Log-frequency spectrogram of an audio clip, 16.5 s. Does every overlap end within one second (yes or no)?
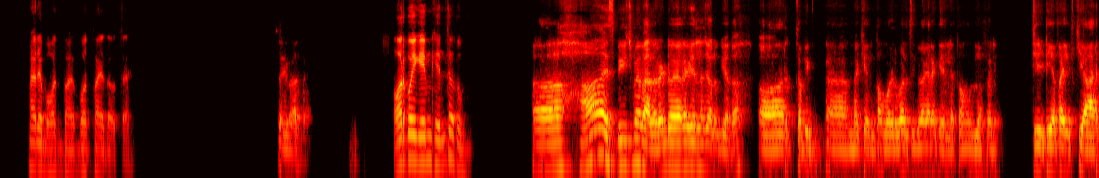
yes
